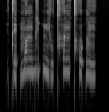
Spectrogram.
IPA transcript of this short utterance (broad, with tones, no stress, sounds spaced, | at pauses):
t̪ e˨ ʔ m ɔ˦ ŋ b i˦ ʔ m j u˨˩ kʰ ə˦ ŋ kʰ o˦ ʔ l ĩ˨˦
